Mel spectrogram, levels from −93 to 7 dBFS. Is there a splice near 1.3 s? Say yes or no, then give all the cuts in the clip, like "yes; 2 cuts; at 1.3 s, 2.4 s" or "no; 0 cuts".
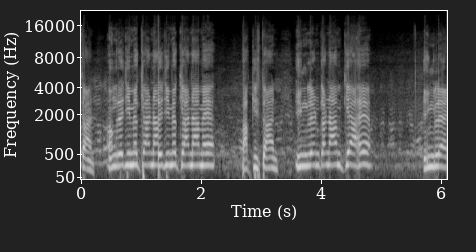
yes; 1 cut; at 1.3 s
